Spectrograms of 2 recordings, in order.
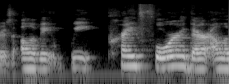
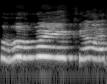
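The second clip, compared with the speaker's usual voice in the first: mock very high voice, raised, holding back tears; 13 semitones higher, 7 dB louder than usual. Retelling videotaping a tribute with pictures of their dad: retelling holding back tears. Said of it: "like trying not to cry".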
